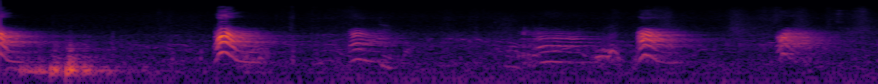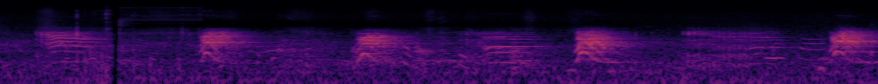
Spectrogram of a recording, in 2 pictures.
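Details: Cheetah in a zoo enclosure at Tama Zoo, Japan, calling over and over, apparently wanting to go home; a series of short yelping, chirp-like calls, partly dog-like and partly cat-like, roughly every one to two seconds.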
